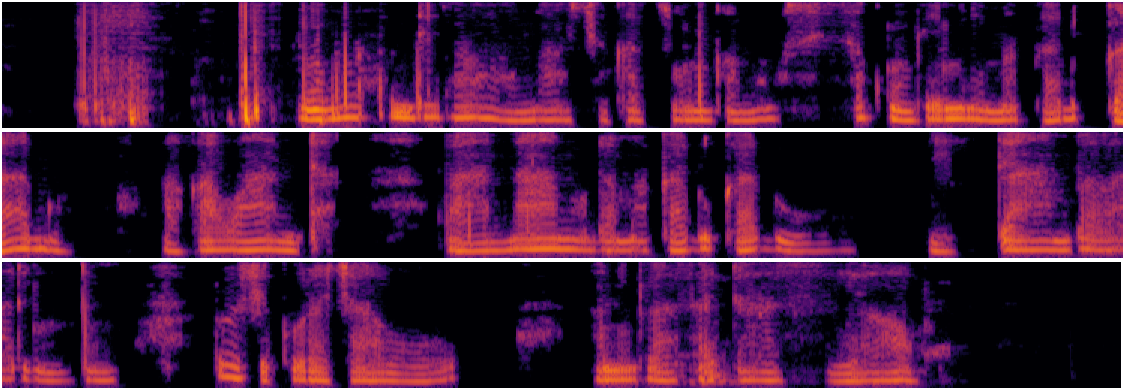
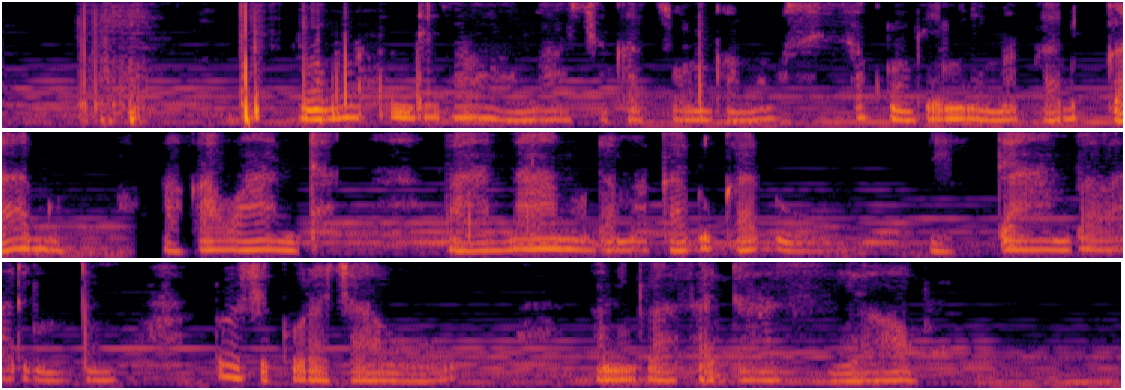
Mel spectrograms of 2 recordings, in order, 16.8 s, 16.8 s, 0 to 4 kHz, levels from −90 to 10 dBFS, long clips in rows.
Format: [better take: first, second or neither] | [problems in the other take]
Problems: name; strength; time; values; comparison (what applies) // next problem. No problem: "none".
first | background sound (Organ); 12 dB below the speech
